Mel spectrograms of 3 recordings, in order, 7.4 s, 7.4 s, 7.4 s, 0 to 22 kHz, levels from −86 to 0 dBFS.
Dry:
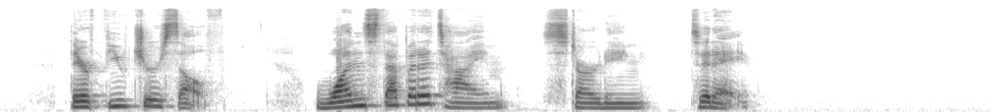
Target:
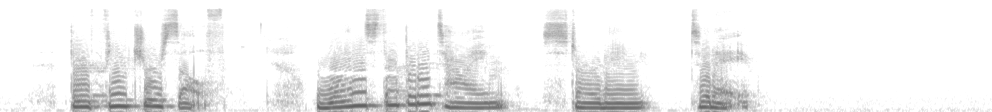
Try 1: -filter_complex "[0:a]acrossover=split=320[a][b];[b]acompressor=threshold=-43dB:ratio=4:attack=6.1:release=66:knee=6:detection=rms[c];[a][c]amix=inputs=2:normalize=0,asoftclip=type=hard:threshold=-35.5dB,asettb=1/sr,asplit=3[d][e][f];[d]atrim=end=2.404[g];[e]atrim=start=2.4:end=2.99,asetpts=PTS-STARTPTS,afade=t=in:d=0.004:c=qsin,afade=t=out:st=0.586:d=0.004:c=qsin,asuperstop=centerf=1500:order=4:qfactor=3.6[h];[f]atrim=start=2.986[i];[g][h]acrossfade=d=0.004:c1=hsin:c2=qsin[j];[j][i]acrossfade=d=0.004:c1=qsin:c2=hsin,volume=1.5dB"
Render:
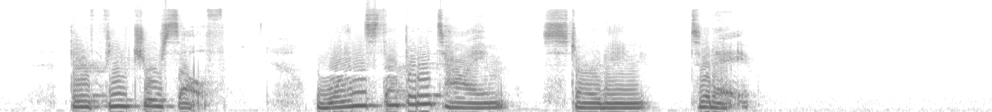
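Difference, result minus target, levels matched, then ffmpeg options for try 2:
compressor: peak gain reduction -5 dB
-filter_complex "[0:a]acrossover=split=320[a][b];[b]acompressor=threshold=-50dB:ratio=4:attack=6.1:release=66:knee=6:detection=rms[c];[a][c]amix=inputs=2:normalize=0,asoftclip=type=hard:threshold=-35.5dB,asettb=1/sr,asplit=3[d][e][f];[d]atrim=end=2.404[g];[e]atrim=start=2.4:end=2.99,asetpts=PTS-STARTPTS,afade=t=in:d=0.004:c=qsin,afade=t=out:st=0.586:d=0.004:c=qsin,asuperstop=centerf=1500:order=4:qfactor=3.6[h];[f]atrim=start=2.986[i];[g][h]acrossfade=d=0.004:c1=hsin:c2=qsin[j];[j][i]acrossfade=d=0.004:c1=qsin:c2=hsin,volume=1.5dB"

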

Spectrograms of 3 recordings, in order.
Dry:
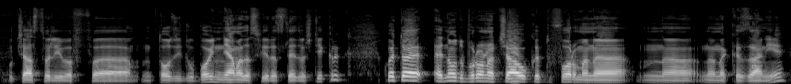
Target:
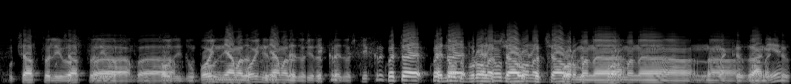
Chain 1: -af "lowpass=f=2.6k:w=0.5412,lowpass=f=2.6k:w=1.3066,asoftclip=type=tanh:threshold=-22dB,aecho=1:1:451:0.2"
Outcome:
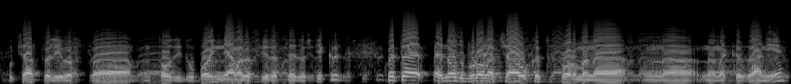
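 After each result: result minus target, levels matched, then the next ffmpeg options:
echo-to-direct -11.5 dB; soft clip: distortion +9 dB
-af "lowpass=f=2.6k:w=0.5412,lowpass=f=2.6k:w=1.3066,asoftclip=type=tanh:threshold=-22dB,aecho=1:1:451:0.75"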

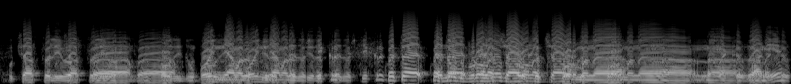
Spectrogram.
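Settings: soft clip: distortion +9 dB
-af "lowpass=f=2.6k:w=0.5412,lowpass=f=2.6k:w=1.3066,asoftclip=type=tanh:threshold=-11.5dB,aecho=1:1:451:0.75"

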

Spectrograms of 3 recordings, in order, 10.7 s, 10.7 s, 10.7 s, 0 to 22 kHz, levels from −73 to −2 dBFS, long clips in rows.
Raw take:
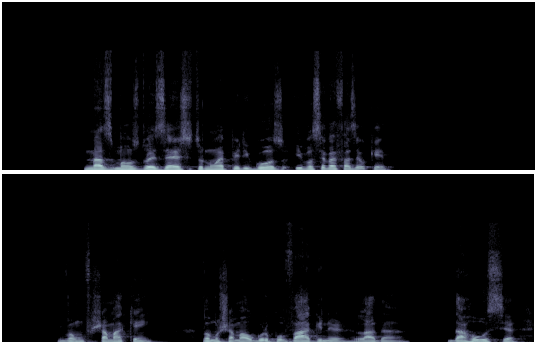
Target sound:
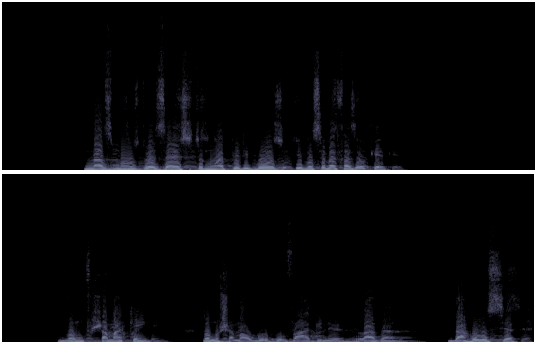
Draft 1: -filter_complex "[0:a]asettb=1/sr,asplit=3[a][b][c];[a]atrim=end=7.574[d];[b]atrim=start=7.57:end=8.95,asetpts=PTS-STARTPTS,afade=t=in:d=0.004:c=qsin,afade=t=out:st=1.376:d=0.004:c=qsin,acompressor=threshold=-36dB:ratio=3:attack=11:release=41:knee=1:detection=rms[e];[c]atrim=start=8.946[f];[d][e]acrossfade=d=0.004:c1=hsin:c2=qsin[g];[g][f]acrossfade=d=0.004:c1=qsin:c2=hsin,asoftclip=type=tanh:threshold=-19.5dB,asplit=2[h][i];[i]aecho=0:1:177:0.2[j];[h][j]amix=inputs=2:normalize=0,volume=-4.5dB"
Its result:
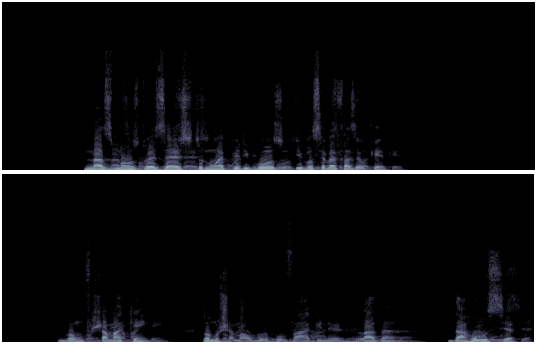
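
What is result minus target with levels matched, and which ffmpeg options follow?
soft clip: distortion -9 dB
-filter_complex "[0:a]asettb=1/sr,asplit=3[a][b][c];[a]atrim=end=7.574[d];[b]atrim=start=7.57:end=8.95,asetpts=PTS-STARTPTS,afade=t=in:d=0.004:c=qsin,afade=t=out:st=1.376:d=0.004:c=qsin,acompressor=threshold=-36dB:ratio=3:attack=11:release=41:knee=1:detection=rms[e];[c]atrim=start=8.946[f];[d][e]acrossfade=d=0.004:c1=hsin:c2=qsin[g];[g][f]acrossfade=d=0.004:c1=qsin:c2=hsin,asoftclip=type=tanh:threshold=-30.5dB,asplit=2[h][i];[i]aecho=0:1:177:0.2[j];[h][j]amix=inputs=2:normalize=0,volume=-4.5dB"

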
